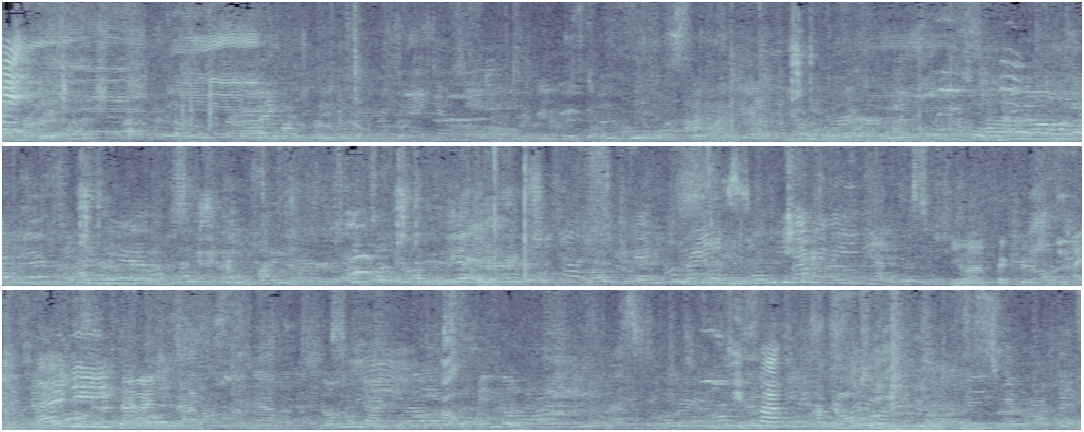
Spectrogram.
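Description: A crowd of adults chatters and murmurs.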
